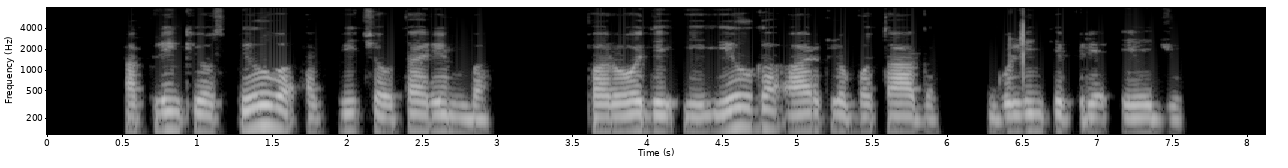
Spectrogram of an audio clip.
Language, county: Lithuanian, Telšiai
